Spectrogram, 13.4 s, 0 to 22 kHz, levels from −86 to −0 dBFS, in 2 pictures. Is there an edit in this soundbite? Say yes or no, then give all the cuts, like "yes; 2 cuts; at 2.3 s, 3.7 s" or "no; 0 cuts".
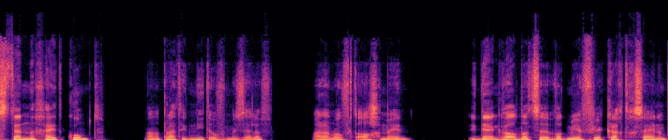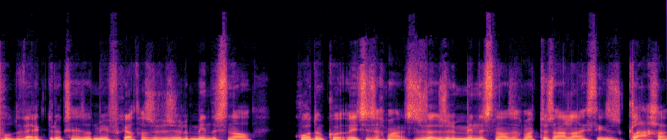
no; 0 cuts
